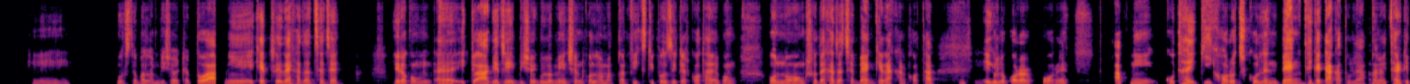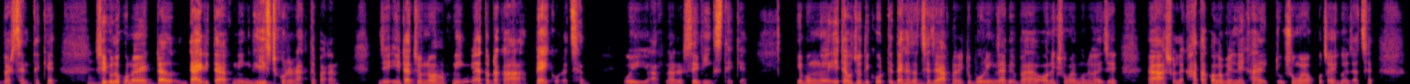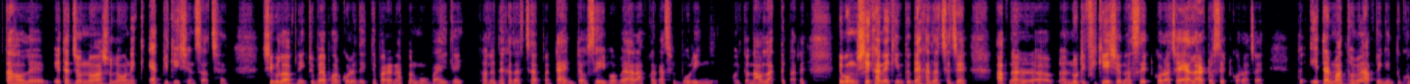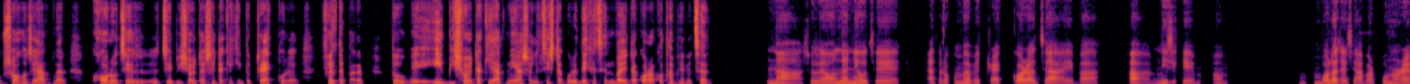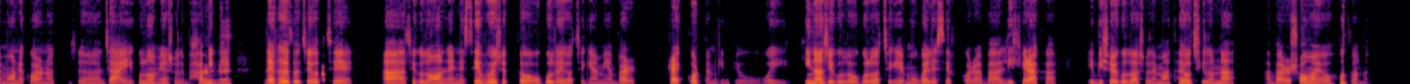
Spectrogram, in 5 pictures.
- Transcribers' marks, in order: other noise; lip smack; other background noise
- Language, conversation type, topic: Bengali, advice, মাসিক বাজেট ঠিক করতে আপনার কী ধরনের অসুবিধা হচ্ছে?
